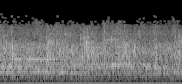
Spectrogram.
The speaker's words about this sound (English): Shall we just give a clap offering to the Almighty God?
